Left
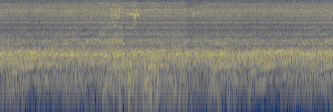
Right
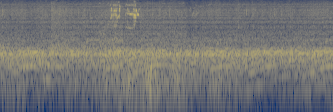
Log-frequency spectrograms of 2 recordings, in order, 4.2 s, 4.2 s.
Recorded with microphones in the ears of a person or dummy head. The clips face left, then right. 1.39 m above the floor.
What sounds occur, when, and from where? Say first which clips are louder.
0.0 s a drone: left 2 dB; 75° left (ahead or behind)
1.2 s a bird: left 2 dB; 10° left (ahead or behind)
